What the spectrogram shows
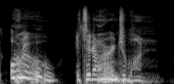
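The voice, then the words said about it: Imitates another person's voice. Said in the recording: “My Tom Hardy voice is not very good.”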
